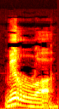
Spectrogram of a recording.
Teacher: Ra ni tak dapat dengung sebab dia memang bergetar. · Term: takrir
